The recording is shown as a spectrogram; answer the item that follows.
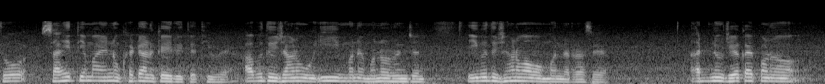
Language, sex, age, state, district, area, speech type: Gujarati, male, 18-30, Gujarat, Rajkot, rural, spontaneous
